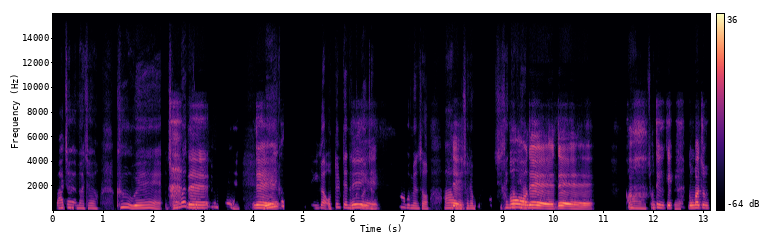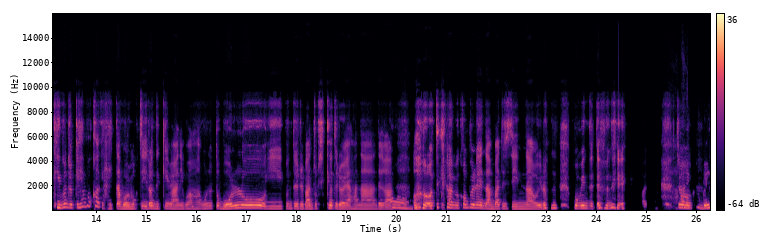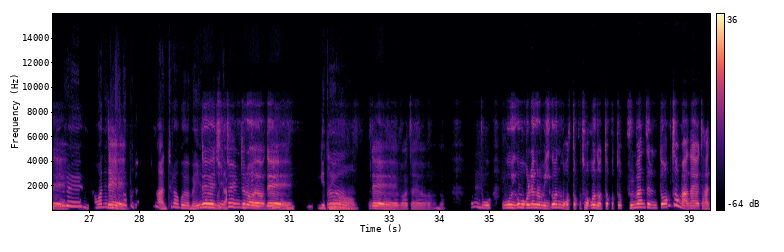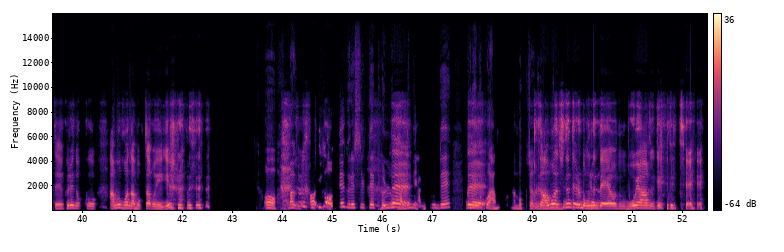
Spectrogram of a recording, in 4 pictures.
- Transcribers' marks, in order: distorted speech; laugh; unintelligible speech; unintelligible speech; laughing while speaking: "어 어떻게 하면"; laughing while speaking: "뭐 이런 고민들 때문에"; unintelligible speech; other background noise; unintelligible speech; laughing while speaking: "얘기를 하는"; laughing while speaking: "그래서"; laughing while speaking: "그게 대체"
- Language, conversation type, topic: Korean, unstructured, 가족과 함께 식사할 때 가장 좋은 점은 무엇인가요?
